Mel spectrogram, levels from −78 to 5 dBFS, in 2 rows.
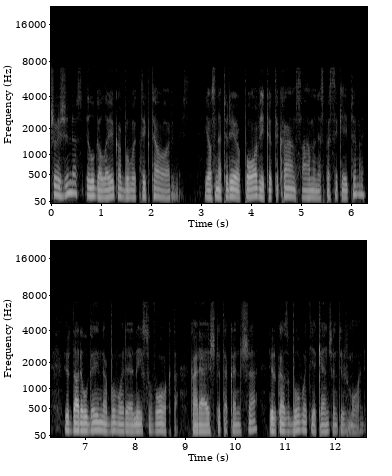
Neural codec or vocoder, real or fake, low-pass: codec, 16 kHz, 1.1 kbps, Voila-Tokenizer; fake; 7.2 kHz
